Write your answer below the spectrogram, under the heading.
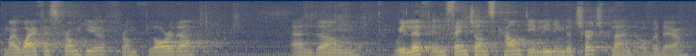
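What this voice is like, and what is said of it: German accent. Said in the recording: “I'm originally from Germany, as you may hear in my accent.”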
